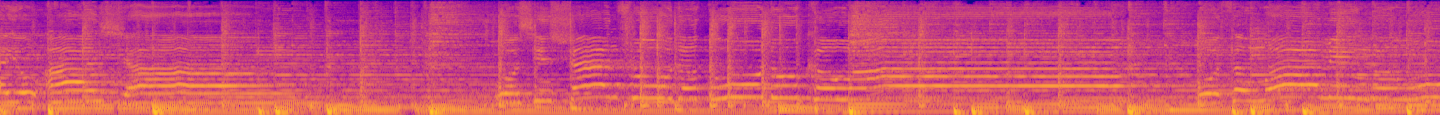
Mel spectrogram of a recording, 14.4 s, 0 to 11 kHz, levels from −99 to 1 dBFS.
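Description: No technical faults can be heard anywhere in the recording, and the signal stays steady and continuous throughout.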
